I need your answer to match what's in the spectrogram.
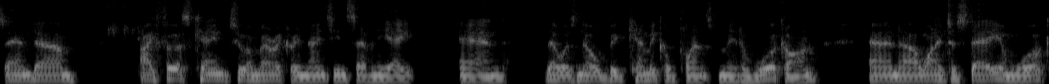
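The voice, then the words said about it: Slight Manchester English accent. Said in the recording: “I have a little bit of an accent. I'm from Manchester, England.”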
